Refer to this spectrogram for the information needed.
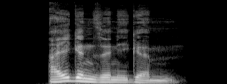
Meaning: strong dative masculine/neuter singular of eigensinnig
- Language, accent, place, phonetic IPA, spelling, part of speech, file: German, Germany, Berlin, [ˈaɪ̯ɡn̩ˌzɪnɪɡəm], eigensinnigem, adjective, De-eigensinnigem.ogg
